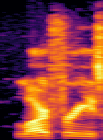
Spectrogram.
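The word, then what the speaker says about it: Larfleeze: lar freezes Christmas special lar freeze was the orange lantern oh is that how you say them lar freeze yes very actually I knew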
